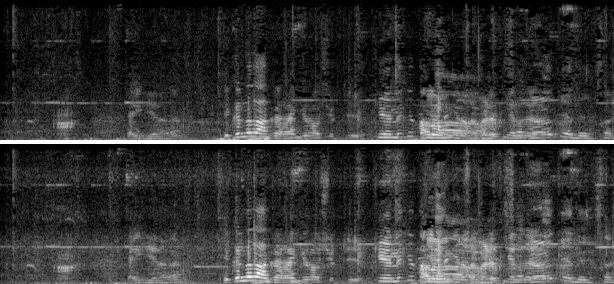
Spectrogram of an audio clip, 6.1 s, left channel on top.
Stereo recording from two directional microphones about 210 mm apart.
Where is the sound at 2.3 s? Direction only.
20° right (ahead or behind).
